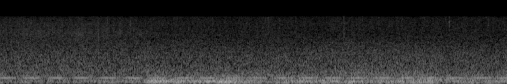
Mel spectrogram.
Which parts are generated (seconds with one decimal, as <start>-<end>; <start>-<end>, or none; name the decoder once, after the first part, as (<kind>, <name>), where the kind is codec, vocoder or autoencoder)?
0.0-5.1 (vocoder, BigVGAN v2)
